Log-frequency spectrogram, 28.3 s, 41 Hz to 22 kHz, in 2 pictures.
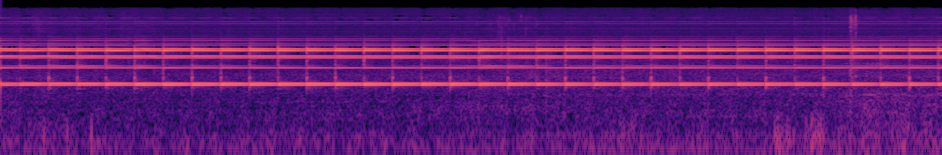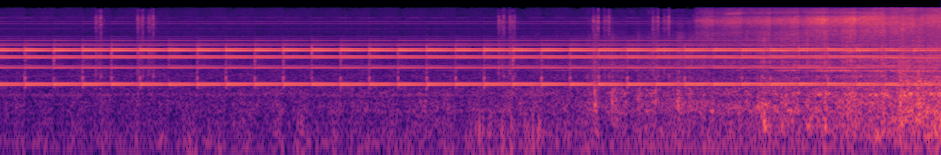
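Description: Railway level-crossing warning bell ringing steadily at about two strikes a second. In the last few seconds the rumble of a Deki 105 electric locomotive and its Hoki 10000 coal hopper wagons passing close by rises under the bell.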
